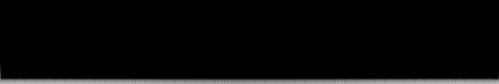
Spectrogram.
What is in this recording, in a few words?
ambient loop; Ferrous Solitaire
